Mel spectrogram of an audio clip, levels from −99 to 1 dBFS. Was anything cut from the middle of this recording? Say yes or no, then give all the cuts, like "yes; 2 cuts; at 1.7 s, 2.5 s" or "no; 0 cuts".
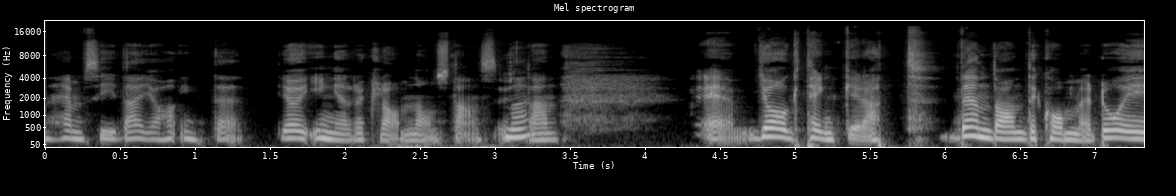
no; 0 cuts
